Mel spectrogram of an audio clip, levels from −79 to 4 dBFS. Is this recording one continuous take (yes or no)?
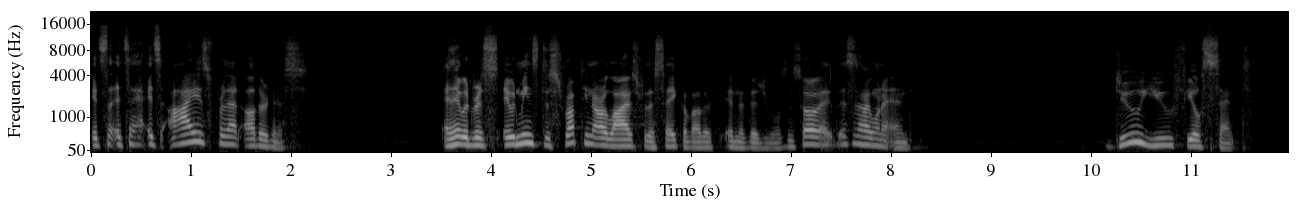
yes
